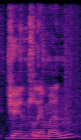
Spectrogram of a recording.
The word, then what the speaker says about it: gentleman: Ah, mi queridísimo Marcelo Albán, que me enseña cómo decir gentleman. Primero pronuncias gen, luego tl y luego man.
